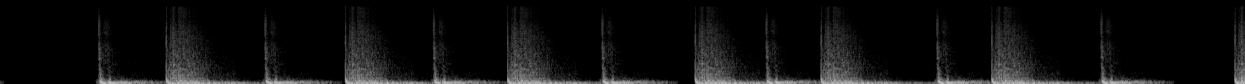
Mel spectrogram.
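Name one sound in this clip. A cannon fires with deep booms at a steady pace.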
